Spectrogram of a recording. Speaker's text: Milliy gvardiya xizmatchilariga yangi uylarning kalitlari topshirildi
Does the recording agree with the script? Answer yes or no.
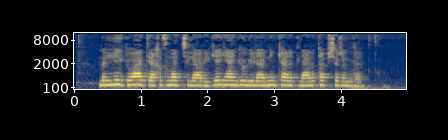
yes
